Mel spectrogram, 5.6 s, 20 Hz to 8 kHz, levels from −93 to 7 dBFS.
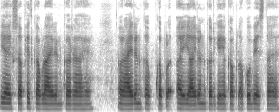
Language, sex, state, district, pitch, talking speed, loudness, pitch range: Hindi, male, Chhattisgarh, Kabirdham, 120 Hz, 225 wpm, -18 LUFS, 115-120 Hz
